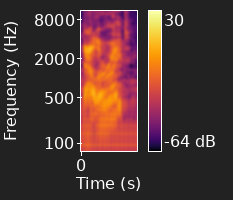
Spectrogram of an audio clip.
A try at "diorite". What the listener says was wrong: That's an I. Like the word die?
